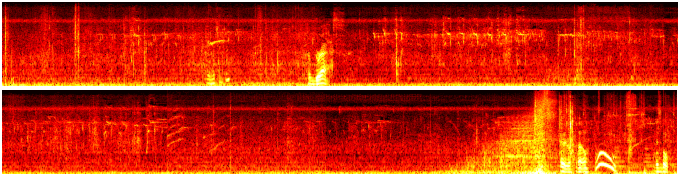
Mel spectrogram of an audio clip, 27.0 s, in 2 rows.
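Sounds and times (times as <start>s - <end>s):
constant low rumble: 0.0s - 27.0s
birds chirping: 1.0s - 27.0s
steady high whine: 22.2s - 27.0s
rising whistled bird notes: 22.3s - 27.0s.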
